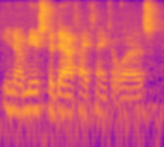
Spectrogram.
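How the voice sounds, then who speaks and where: A middle-aged man chatting casually as an interviewer, haltingly rephrasing his questions as he goes. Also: mid-range voice, little pitch movement, a bit bright. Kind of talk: casual chat. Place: small indoor listening room, seated. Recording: roomy echo, clear background noise.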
